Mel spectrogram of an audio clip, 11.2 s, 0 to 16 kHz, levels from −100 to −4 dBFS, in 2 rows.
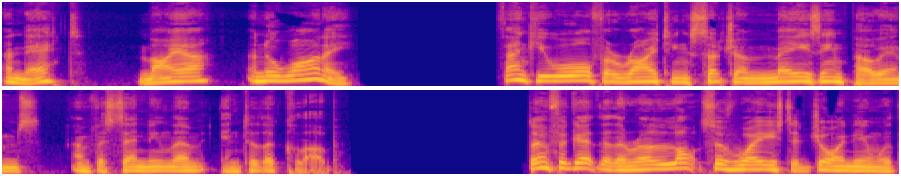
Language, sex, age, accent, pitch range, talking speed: English, male, 50-69, British, 105-160 Hz, 165 wpm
